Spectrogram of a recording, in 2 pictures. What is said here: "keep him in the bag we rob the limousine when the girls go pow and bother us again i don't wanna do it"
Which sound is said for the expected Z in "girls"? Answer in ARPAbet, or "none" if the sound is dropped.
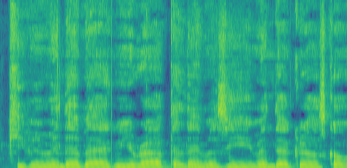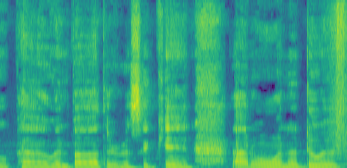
Z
